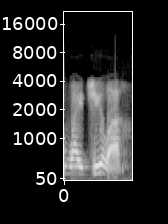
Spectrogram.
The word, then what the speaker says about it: weigela: This is a weigela. – It is. – So, yeah, all right. – Yeah. Before I knew how it was pronounced, I think I called it weigela or something like that.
